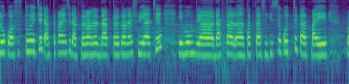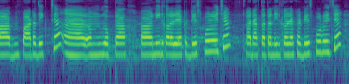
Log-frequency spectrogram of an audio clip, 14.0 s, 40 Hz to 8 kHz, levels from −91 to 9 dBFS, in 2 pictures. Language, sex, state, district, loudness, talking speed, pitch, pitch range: Bengali, female, West Bengal, Purulia, -13 LUFS, 165 wpm, 260 Hz, 255-285 Hz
